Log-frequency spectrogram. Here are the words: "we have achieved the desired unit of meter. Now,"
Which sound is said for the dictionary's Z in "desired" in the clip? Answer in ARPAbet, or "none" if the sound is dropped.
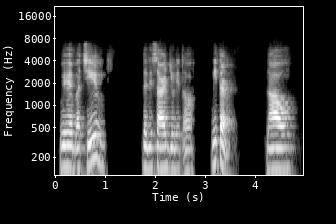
S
